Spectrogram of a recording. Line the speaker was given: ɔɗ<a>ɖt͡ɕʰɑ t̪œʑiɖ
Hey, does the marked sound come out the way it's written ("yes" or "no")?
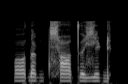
no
